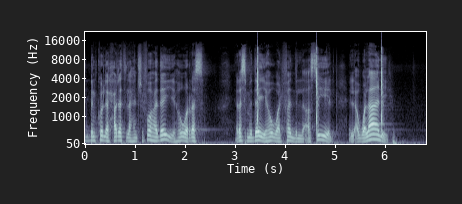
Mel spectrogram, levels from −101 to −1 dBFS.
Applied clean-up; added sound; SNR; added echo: none; Clapping; 8 dB; none.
